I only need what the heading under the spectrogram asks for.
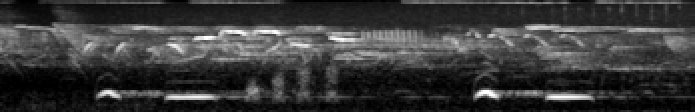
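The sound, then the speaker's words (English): A cuckoo gives its two-note call twice, a clear higher note dropping to a lower one, over a steady background of small birds chirping and twittering outdoors. “What kind of bird brings family drama, springtime sounds, and inspiration to clockmakers? Well, the cuckoo, of course.”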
